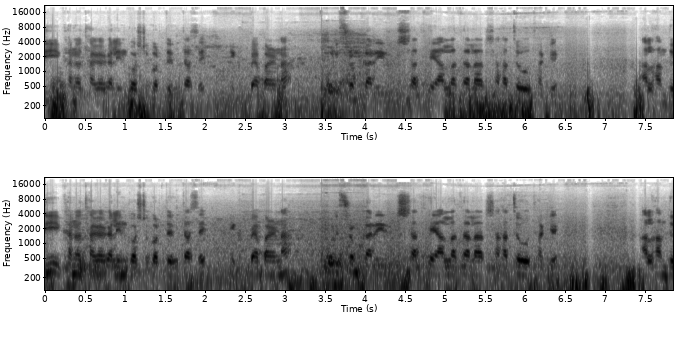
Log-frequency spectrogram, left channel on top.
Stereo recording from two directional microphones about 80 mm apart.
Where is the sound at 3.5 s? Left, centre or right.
Left.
